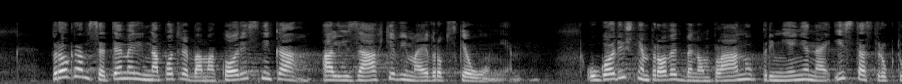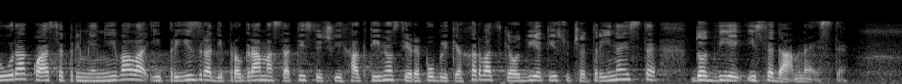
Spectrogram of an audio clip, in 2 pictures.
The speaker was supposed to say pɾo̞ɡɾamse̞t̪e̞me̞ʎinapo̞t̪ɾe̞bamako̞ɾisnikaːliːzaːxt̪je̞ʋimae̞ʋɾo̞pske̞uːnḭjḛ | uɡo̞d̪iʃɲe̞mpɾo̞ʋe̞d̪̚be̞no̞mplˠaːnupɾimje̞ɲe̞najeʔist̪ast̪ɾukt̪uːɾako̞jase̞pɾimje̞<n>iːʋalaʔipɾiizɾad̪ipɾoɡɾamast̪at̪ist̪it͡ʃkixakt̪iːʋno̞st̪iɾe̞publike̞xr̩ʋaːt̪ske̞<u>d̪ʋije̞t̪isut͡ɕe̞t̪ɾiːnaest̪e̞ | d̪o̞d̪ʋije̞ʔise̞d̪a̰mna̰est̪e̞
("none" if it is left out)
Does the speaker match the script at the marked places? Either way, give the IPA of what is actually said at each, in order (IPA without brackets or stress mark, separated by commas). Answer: ɲ, o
